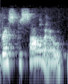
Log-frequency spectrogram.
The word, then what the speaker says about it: Reposado: The Reposado. – You said. Oh, you did say it right. – I said it correctly. Yeah. – you said it. – Yeah. – You said Reposado.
